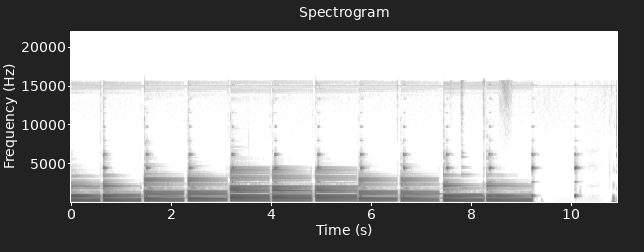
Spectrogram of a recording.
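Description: Guitar plays a grade 1 scale starting from the open A fifth string at full speed, with about ten evenly spaced, clearly sustained notes rising and falling, close and alone, followed by a brief pause with faint noise at the end.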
